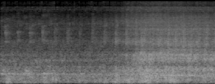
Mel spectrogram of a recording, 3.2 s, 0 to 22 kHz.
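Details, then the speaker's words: 2006 Ford F-150 with no-power complaint, at idle with hood up: quick light ticking about three per second over the idle, like a tap but more aggressive; collapsed lifter tapping in the valvetrain, TSB for engine noise researched. "That engine is goingick tick tick tick tick tick tick tick tick tick. I mean, can you I don't know if you guys can hear it."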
